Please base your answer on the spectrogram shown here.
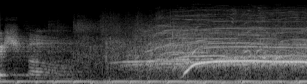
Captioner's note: cheering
